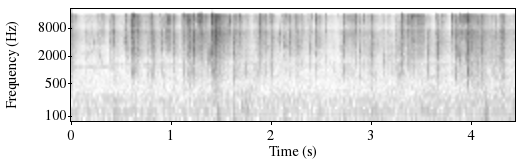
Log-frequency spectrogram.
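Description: Trading-card booster pack wrapper crinkling and crackling as it is picked and torn open by hand, in many quick irregular crackles.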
